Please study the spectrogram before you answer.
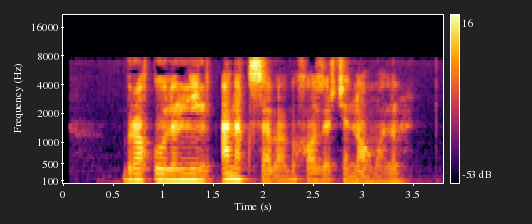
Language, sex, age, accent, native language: Uzbek, male, 18-24, Toshkent shahri, Uzbek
